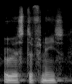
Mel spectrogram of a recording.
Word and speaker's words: Aristophanes: Socrates, Aristophanes. – Aristophanes. – Yeah, that's probably it.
